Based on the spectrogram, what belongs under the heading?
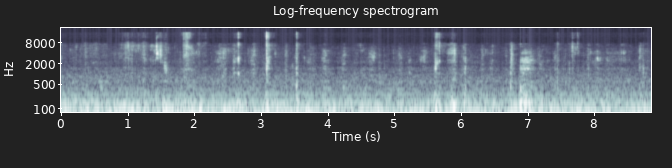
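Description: A person chewing a mouthful of breaded fried chicken tender close to the microphone, with scattered small crunching clicks from the breading.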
